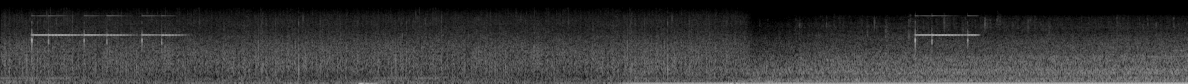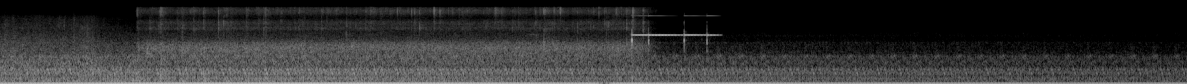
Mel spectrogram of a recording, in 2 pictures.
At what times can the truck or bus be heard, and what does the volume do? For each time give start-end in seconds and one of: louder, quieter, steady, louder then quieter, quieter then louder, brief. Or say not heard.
6.1-23.7 louder then quieter.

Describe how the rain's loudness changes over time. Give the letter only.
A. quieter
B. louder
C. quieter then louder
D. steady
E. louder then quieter
D.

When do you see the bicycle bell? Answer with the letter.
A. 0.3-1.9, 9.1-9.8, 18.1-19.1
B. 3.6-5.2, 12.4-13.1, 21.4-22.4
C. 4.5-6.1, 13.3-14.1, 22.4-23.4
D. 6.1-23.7
A.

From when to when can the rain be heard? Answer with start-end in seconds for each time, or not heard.
0.0-18.5.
